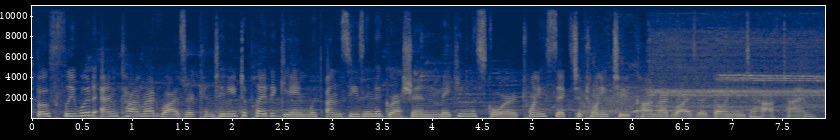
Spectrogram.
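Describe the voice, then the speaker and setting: A teenage girl reading a school sports report in a steady, scripted way. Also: medium pitch, a little fast, hardly any pauses, background noise. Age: teens.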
